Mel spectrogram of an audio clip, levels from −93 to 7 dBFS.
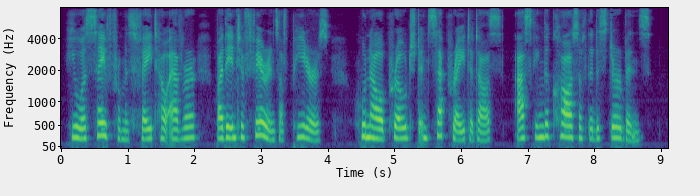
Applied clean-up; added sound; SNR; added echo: none; none; none; none.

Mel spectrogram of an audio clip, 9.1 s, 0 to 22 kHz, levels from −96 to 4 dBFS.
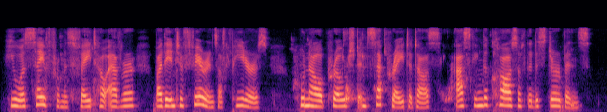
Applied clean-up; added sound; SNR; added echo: neural mask model Resemble Enhance denoiser.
